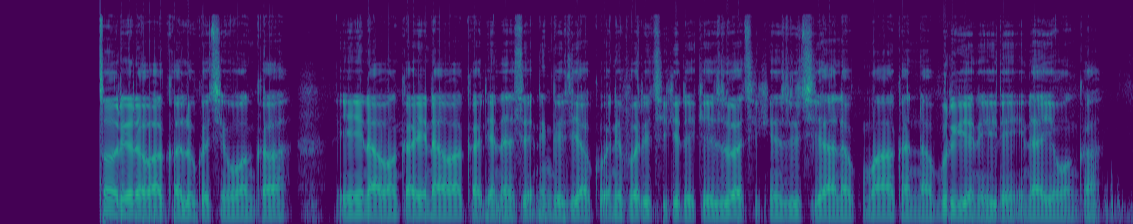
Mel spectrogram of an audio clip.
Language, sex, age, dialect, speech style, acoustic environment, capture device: Hausa, male, 25-34, Nigeria - Nigerian Standard, happy, silence; nature, mobile / Linux / Chrome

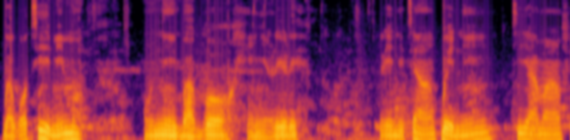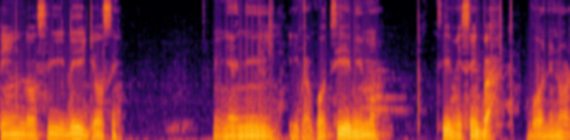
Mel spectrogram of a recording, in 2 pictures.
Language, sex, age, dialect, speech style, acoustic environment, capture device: Yoruba, male, 35-44, Nigeria - Ibadan, excited, people talking, mobile / Linux / Chrome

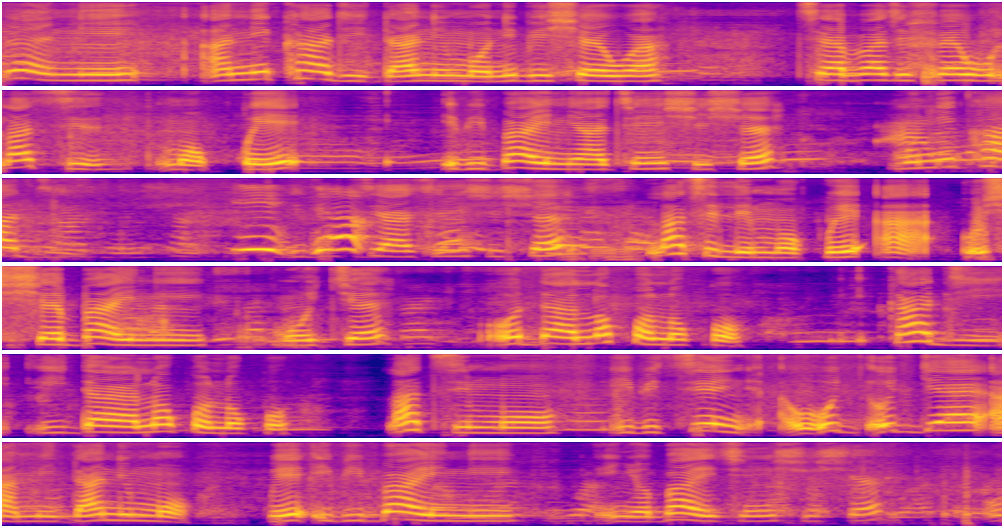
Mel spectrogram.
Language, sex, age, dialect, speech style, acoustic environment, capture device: Yoruba, female, 35-44, Nigeria - Ibadan, relaxed; focused, nature; silence, mobile / Linux / Chrome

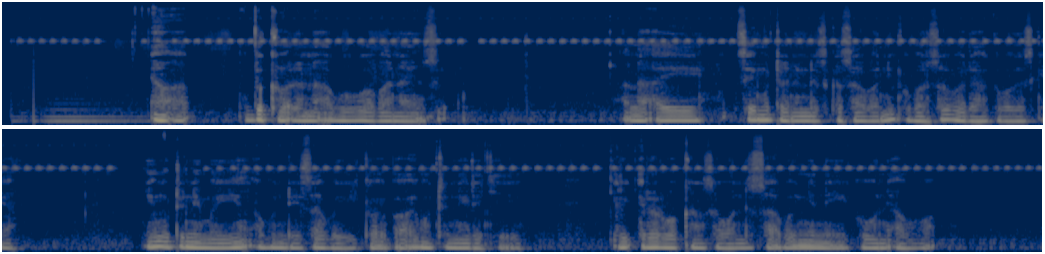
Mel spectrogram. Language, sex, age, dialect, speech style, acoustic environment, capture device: Hausa, male, 25-34, Nigeria - Kano, focused, nature, mobile / Linux / Chrome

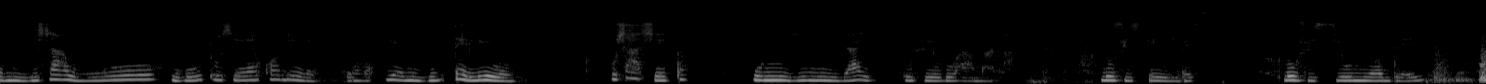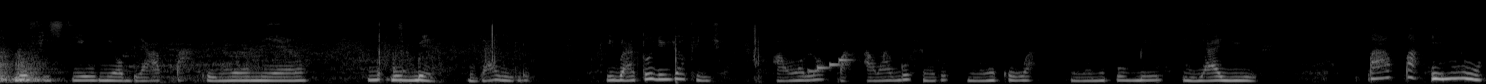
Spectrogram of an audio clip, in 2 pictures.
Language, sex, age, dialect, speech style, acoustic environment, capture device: Yoruba, female, 25-34, Nigeria - Ibadan, happy, music, desktop / Linux / Chrome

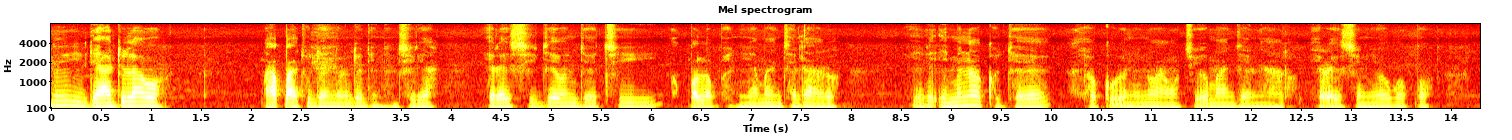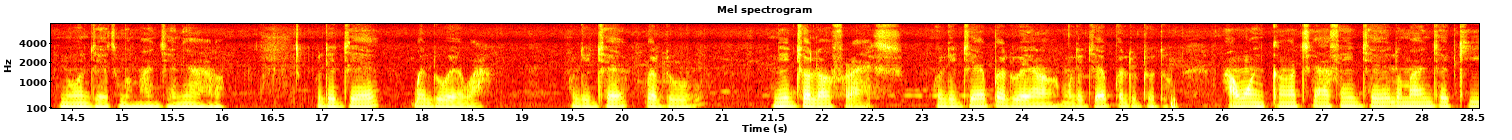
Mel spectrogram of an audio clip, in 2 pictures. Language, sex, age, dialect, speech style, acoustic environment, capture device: Yoruba, male, 25-34, Nigeria - Ibadan, happy; focused, nature; silence, mobile / Linux / Chrome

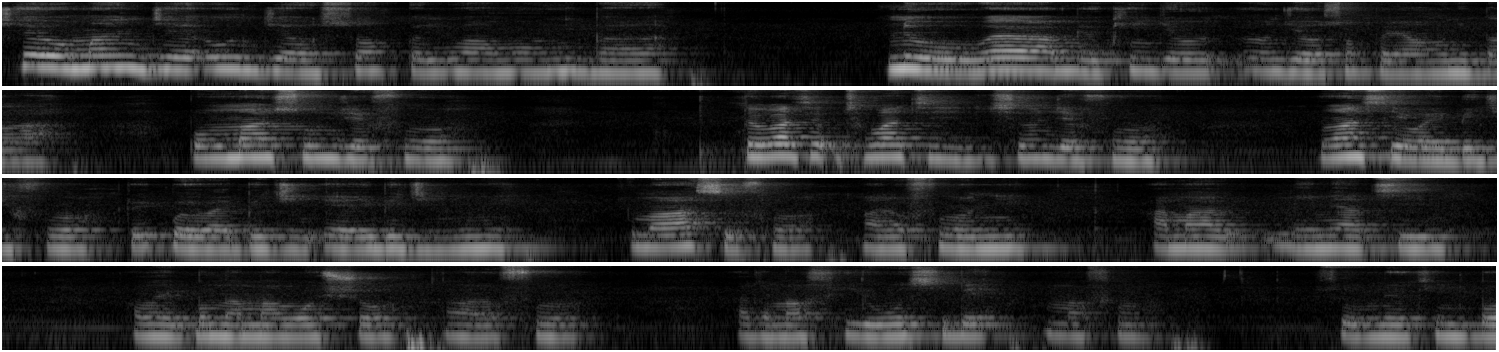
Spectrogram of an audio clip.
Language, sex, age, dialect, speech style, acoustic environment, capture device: Yoruba, female, 35-44, Nigeria - Lagos Yoruba, excited, nature, mobile / Linux / Chrome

